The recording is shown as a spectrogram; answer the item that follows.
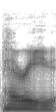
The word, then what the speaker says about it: Paris: Paris I'm always like it's supposed to be pronounced Emily and Perry and the Creator hates the fact that no one calls it that and isn't she going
